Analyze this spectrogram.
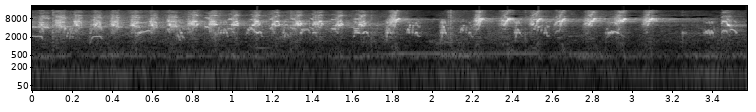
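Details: Ruby-cheeked sunbird lure song for rousing aggression and arousal: an even series of high, sharp notes at about three per second, then a run of thin ringing chips.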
